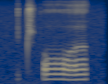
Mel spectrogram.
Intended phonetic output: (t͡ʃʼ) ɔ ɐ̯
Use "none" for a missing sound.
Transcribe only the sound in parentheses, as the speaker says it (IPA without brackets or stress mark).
t͡ʃʼ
